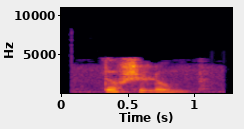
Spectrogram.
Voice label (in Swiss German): "daschelamp", alsace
